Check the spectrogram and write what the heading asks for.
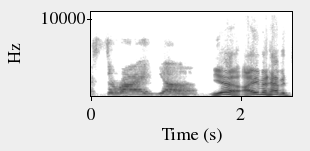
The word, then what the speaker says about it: Soraja: like a Y, so it's like Soraja.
